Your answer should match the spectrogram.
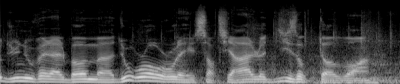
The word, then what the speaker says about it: Ural: On part maintenant en Italie avec le troisième album, Roll. Ça s'écrit U-R-A-L.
